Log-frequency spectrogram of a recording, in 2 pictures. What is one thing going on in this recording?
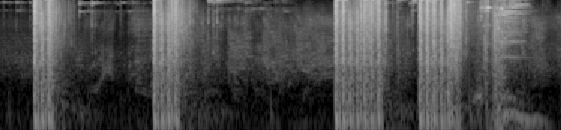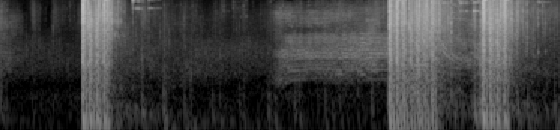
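Loud rifle shots crack one at a time, each with a short echo.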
